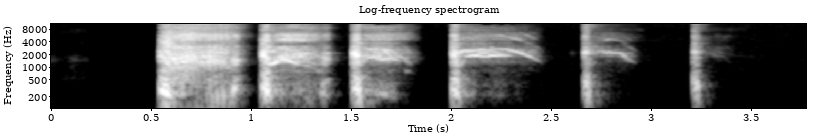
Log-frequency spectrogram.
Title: SFX SOUND EFFECT: LIL COUGHING --- LEICHTER HUSTENREIZ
